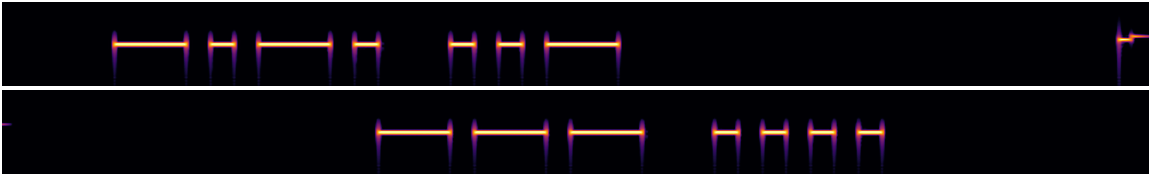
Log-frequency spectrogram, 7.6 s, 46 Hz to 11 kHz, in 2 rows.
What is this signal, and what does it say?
Morse code, heard as a keyed tone, about 15 wpm, 700 Hz. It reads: CU OH
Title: Top Two Letter Combinations in Words 15wpm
